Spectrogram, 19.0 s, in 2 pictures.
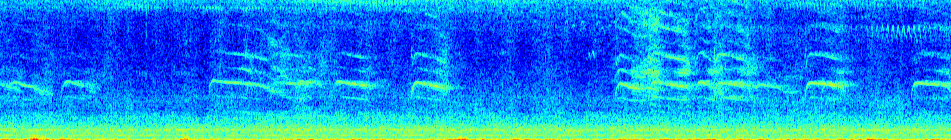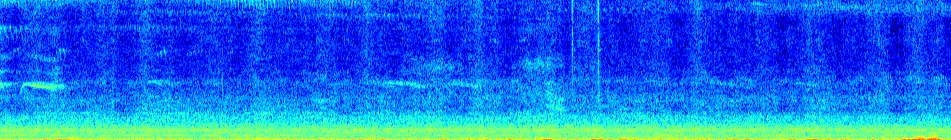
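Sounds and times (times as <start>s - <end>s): high insect trill: 0.0s - 15.2s
birds chirping: 0.0s - 15.4s
wind and tyre rumble: 0.0s - 19.0s.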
